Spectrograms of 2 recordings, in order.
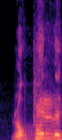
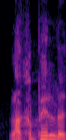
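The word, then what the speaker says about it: Rockefeller: 서밋 컨퍼런스 이렇게 해야 되는데 록펠러 재단 이러는데 미국 사람 록펠러 재단이라 안 그래요. 락펠러 재단 이렇게 이야기합니다.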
